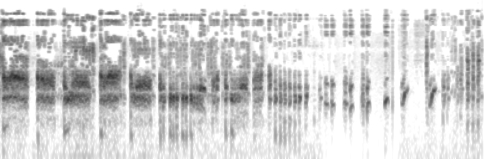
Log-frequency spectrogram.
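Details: White-breasted waterhen calling: dense bursts of harsh, croaking pulses repeated rapidly, loud at first and then breaking into shorter, sparser notes that fade toward the end.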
